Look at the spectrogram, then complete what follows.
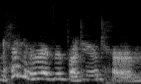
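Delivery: sage alien voice. Greeting viewers at home while doing a Yoda impression. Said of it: "Today I get to do my Yoda impression".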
